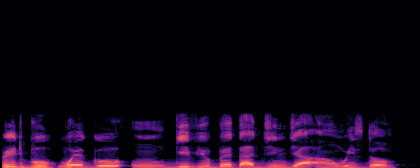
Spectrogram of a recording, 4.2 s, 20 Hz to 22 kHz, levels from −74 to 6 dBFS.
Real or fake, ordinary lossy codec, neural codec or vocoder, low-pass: real; MP3, 64 kbps; none; 7.2 kHz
